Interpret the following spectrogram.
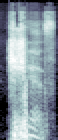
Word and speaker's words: chef: a an english word it's just a borrowed word so that's why we pronounce it the way it is pronounced in english that is shi i don't say chief chef no we we say chef so here there is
